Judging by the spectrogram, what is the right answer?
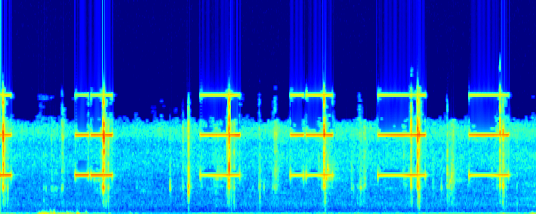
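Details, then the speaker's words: Toro TimeCutter mower seat safety switch on continuity tester: chirps in short broken bursts instead of a steady tone; rusty contacts connect only intermittently, causing shutoff when handles move or blades engage; cleaning with parts cleaner planned. "I can clean these up a little bit it's not working it's working sometimes"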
